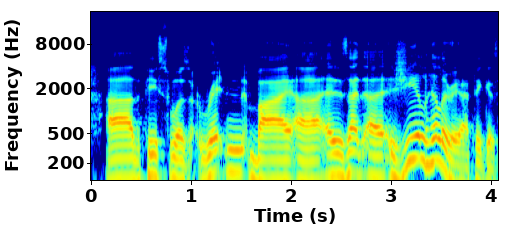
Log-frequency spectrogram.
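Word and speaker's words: Gilles Hilary: The piece was written by, Gilles Hillary, I think is how he pronounces his name. Yep. Gilles Hillary.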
